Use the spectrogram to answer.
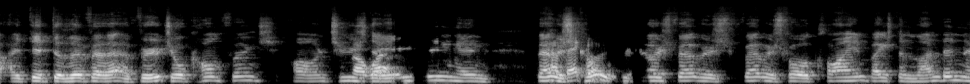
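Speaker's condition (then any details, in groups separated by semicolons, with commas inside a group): Cerebral palsy; affects speech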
